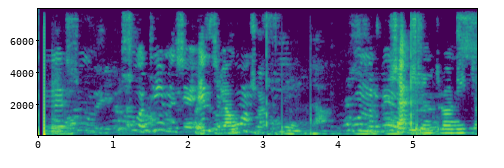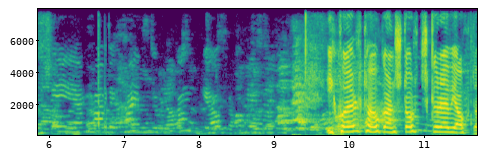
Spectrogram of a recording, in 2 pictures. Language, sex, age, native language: Icelandic, male, 21, Icelandic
